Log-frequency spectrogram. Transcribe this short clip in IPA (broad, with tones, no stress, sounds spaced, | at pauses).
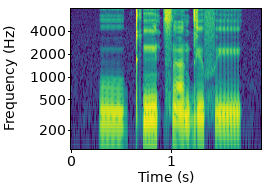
uː˨ kʼ ĩ˦ t͡s ã˨ d ɪ˦ f e˨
